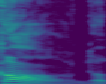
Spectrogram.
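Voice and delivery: Cordoba with stress on the first o. Explaining a Spanish city name in French: stress on first syllable of Cordoba. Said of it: "on met l'accent sur le premier O".

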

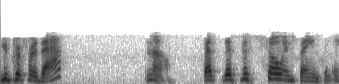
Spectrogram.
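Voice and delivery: slightly angry outburst. Speaker mid-rant, just before apologizing for getting angry: a little angry. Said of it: "I'm got a little angry".

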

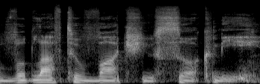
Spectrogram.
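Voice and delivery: slow, put-on vampire-style accent. Reading aloud the messages he sent, in a vampire accent. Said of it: "you sound like Vladimir, a vampire or something".

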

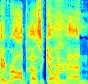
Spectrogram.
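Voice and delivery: put-on American accent. Greeting the host on arrival, a guest speaks in a put-on american accent. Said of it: "Is that your American?".

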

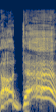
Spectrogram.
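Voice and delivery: very high-pitched, pitched way up. Recalling what a father used to say all the time: imitating father's exclamation. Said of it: "That's what my father used to say".

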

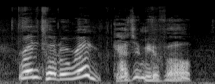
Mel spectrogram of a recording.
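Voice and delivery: high-pitched storybook witch voice. Speaker carrying on a bit while working on audio, in a Wicked Witch voice. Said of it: "now I sound like the Wicked Witch".

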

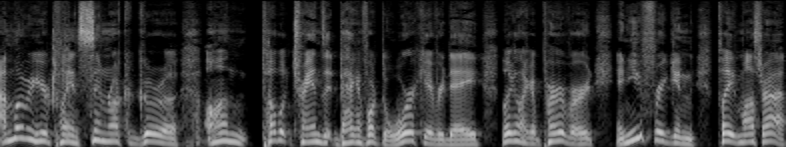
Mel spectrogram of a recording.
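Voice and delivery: high-pitched, aggravated ranting.

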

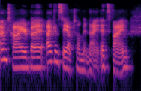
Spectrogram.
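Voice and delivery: usual speaking voice

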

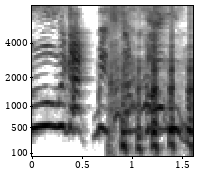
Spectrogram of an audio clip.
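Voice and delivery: put-on shrill old prospector voice, very high and very loud. Describing a type of western character: old prospector voice. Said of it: "it's that old prospector".

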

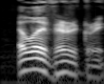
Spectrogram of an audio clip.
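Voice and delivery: put-on Russian accent. Showing the other speaker how the accent should be done, russian accent.

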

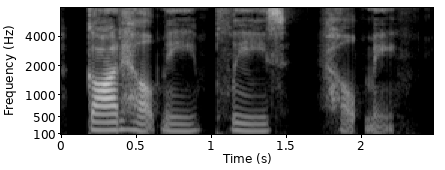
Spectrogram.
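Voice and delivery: ordinary talk

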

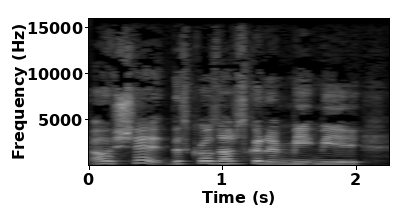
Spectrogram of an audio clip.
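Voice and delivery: normal talking voice

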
